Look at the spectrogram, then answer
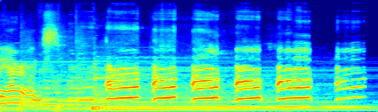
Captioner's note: chicken clucks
